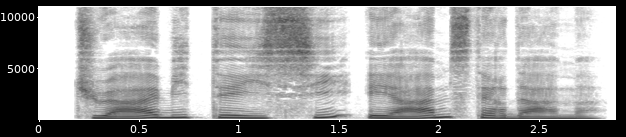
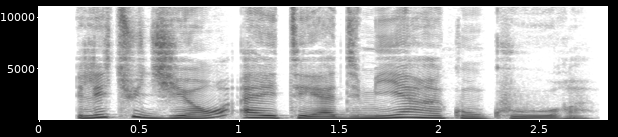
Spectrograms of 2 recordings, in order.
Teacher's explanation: On enchaîne le son vocalique de la fin d'un mot et le son vocalique qui commence le mot suivant. · Term: enchaînements vocaliques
